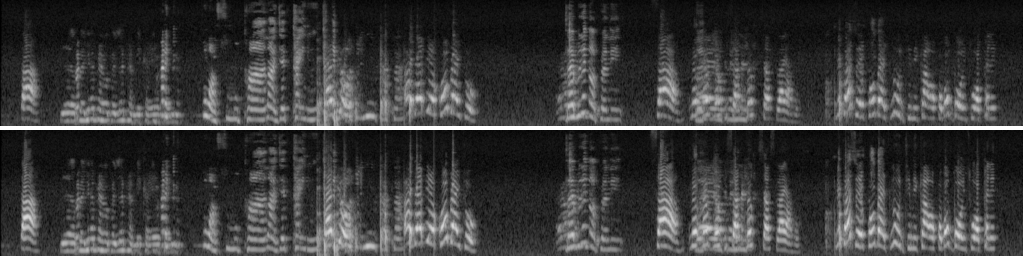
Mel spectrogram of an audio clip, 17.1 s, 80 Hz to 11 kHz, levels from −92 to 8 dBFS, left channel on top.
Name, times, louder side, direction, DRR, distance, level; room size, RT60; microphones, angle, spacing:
voice 1, 1.0-2.9 5.3-6.8 9.3-9.5 11.6-12.5 13.7-14.1, right 4 dB, 20° right, 0.5 m, -28 dB
voice 2, 3.4-5.3 9.4-10.4 11.6-11.7, left 3 dB, 35° left, 0.6 m, -27 dB
voice 3, 5.4-5.8 6.7-7.9 10.9-13.2 13.9-16.6, right 7 dB, 90° right, 0.4 m, -19 dB
2.3 x 2.0 x 3.8 m
head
